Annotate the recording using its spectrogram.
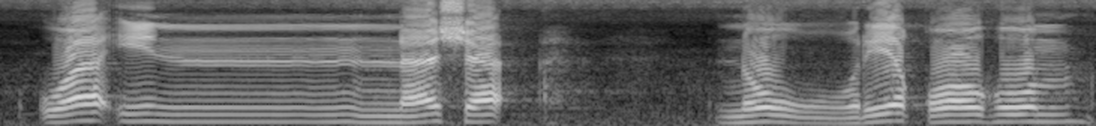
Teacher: Kemudian pada lafal hamzah, hamzah itu punya sifat, yaitu sifat jahar dan sifat syiddahnya. Maka dia tidak boleh mengalir nafasnya dan tidak boleh mengalir suaranya, dia harus tertahan.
